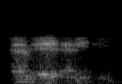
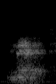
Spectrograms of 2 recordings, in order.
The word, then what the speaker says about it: MANET: And once somebody told me, somebody who I respect said that, look, a lot of people mispronounce it MANET, so it's not a French word. That net is pronounced fully, so it's a MANET.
